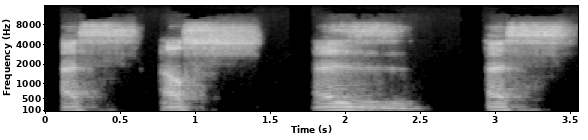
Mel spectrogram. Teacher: Sad, zai, sin dari ujung lidah. Min fawqi sanaya sufla. Bertemu dengan gigi seri bawah.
